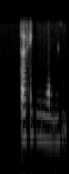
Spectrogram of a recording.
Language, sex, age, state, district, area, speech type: Kashmiri, male, 18-30, Jammu and Kashmir, Pulwama, rural, conversation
